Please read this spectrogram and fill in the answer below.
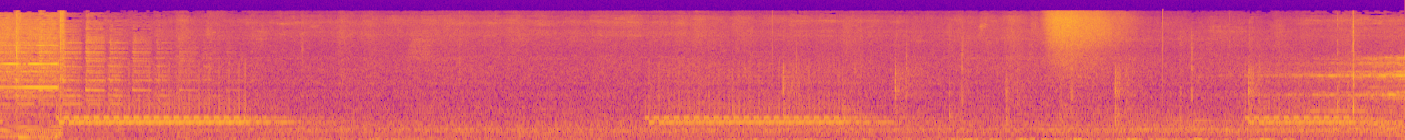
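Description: Payphone ringing with an electronic two-tone warble: three rings, each about two seconds long, about four seconds apart, over a steady low rumble.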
